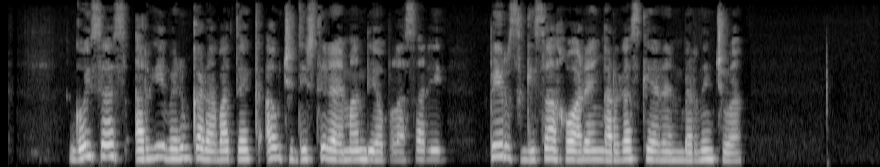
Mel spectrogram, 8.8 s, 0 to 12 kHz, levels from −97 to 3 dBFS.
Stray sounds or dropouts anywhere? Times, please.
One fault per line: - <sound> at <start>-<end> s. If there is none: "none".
none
